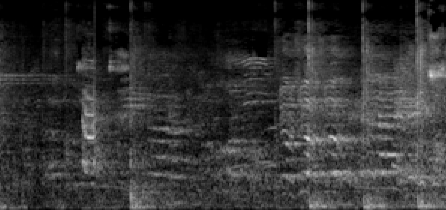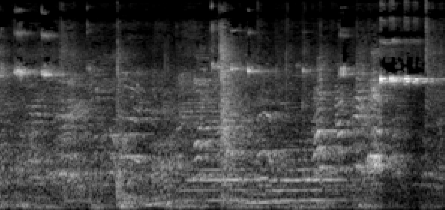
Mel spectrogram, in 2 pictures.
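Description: Shoes squeak sharply on a wooden court in a large echoing hall.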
